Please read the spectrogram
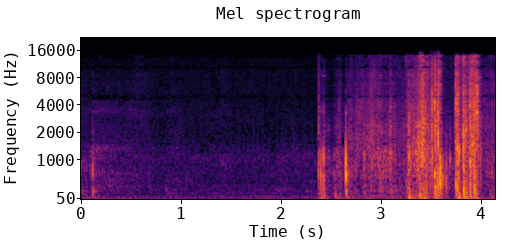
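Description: Handling noise on a phone's microphone: loud rustling and scraping with sharp clicks, as the phone rubs against clothing, starting about two and a half seconds in after a quiet stretch.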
